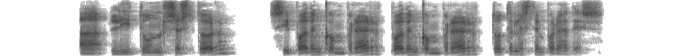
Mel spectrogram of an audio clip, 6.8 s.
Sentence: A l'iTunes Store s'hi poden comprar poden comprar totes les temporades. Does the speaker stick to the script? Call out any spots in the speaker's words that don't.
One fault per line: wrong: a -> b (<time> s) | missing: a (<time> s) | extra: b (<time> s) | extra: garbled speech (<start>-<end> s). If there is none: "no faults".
no faults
